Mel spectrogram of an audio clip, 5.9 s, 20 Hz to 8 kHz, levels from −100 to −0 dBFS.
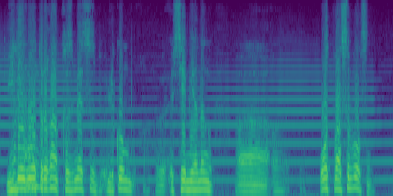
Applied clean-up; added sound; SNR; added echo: none; Trumpet; 19 dB; none.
